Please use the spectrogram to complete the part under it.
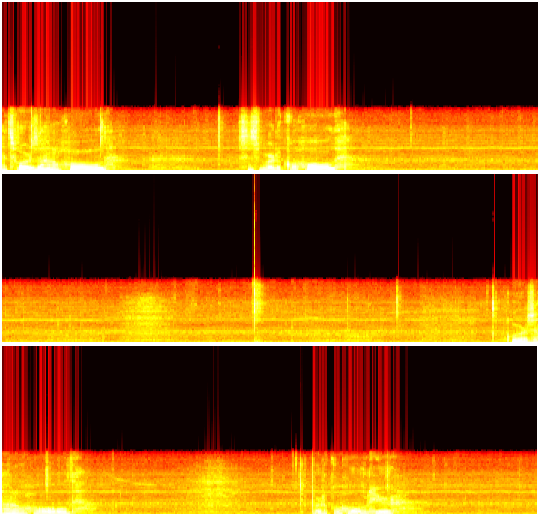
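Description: An old valve television set hums and whines steadily.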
